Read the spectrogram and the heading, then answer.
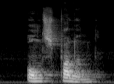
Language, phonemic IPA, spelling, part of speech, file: Dutch, /ˌɔntˈspɑnə(n)/, ontspannen, verb, Nl-ontspannen.ogg
- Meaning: 1. to relax 2. to relax, untense 3. past participle of ontspannen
